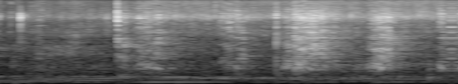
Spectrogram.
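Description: Masala for prawn fry cooking in ghee with salt, stirred vigorously: a close, crackling sizzle punctuated by a few sharp scraping strokes of a spoon against the pan, with no voices.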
